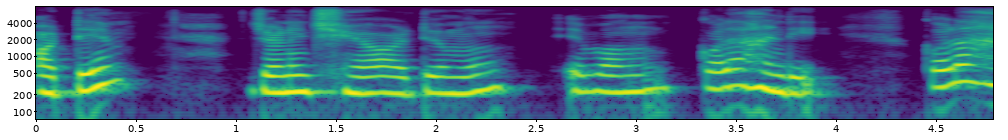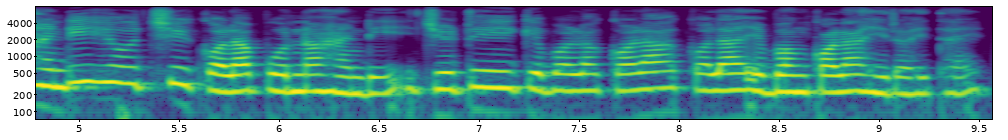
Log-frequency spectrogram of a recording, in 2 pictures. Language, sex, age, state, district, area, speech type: Odia, female, 18-30, Odisha, Kalahandi, rural, spontaneous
